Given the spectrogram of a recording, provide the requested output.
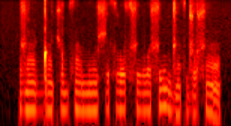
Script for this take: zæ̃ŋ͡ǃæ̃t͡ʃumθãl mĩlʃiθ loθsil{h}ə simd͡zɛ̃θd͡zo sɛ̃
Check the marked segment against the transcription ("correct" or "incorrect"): incorrect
